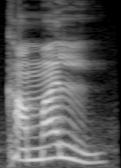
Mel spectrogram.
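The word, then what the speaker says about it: कमल: 3வது வார்த்தை பார்த்தீங்கன்னா கமல். க ம ல. ஃபஸ்ட்டு எழுத்து க, 2வது எழுத்து மா, 3வது எழுத்து லா. லா என்னது? வியஞ்சன். ஸோ எப்படி ப்ரனௌன்ஸ் பண்ணணும்? இல் மாதிரி ப்ரனௌன்ஸ் பண்ணணும். க ம ல கமல்.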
